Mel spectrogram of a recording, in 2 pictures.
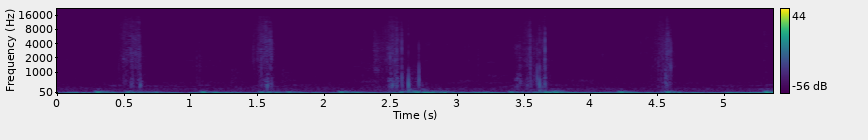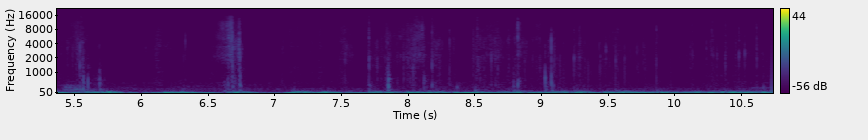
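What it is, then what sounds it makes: Plastic gel bead eye mask. Fingertips and long nails scratch over the eye area of a red plastic gel bead eye mask on a mannequin head. Short, bright, crackly scrapes and crunches repeat irregularly over a steady low rumble, growing denser toward the end.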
